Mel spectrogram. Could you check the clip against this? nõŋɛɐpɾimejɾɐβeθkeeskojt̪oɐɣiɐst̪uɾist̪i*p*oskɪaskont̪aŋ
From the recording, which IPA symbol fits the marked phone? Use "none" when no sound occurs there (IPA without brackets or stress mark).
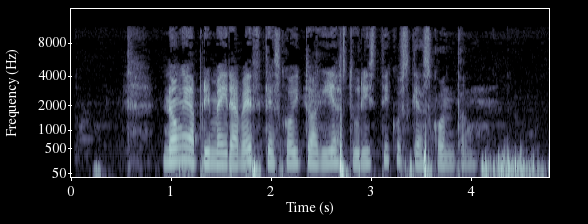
k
